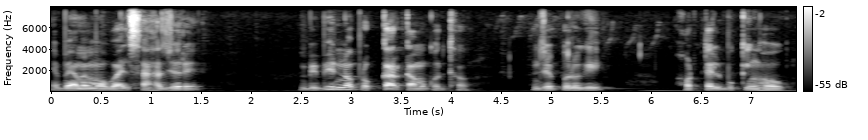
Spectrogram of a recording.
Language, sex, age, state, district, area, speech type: Odia, male, 30-45, Odisha, Kandhamal, rural, spontaneous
